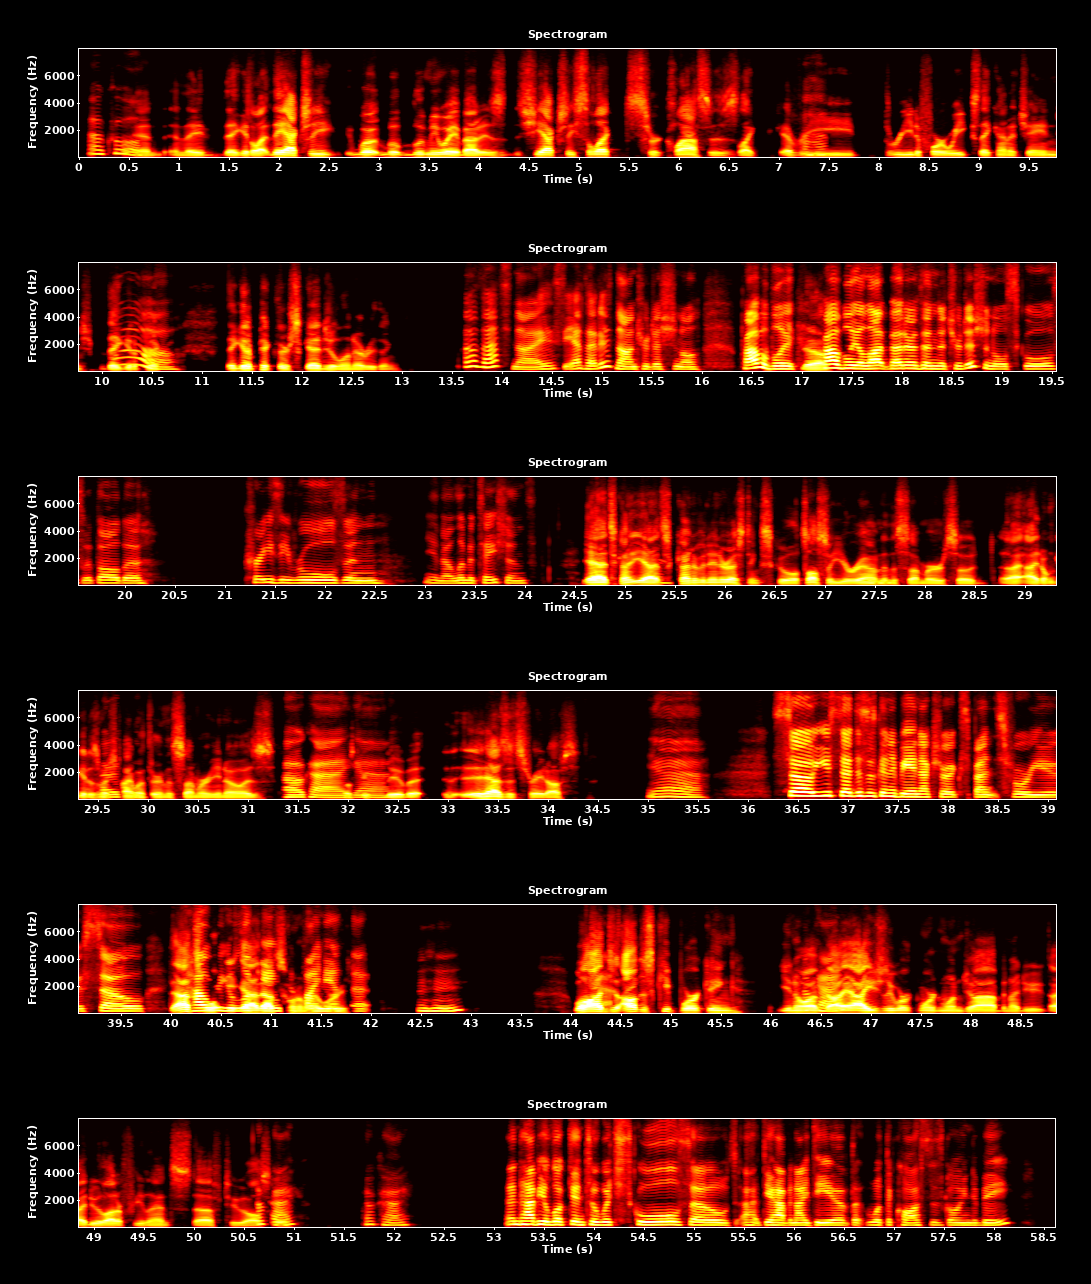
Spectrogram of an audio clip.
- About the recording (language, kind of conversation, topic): English, advice, How should I decide between major life changes?
- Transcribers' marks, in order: none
